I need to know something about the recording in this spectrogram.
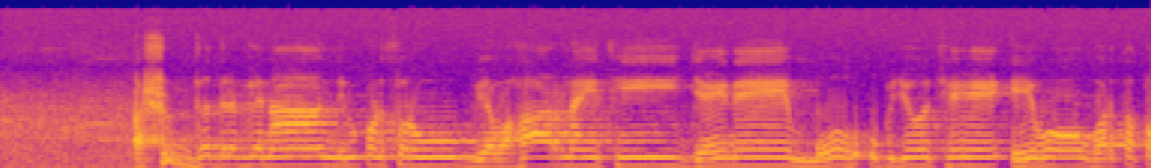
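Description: An elderly man chants in a steady, sung voice through a loudspeaker.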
